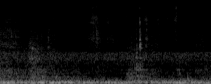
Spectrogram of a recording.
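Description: A ratchet tightening a car's oil drain plug, giving a few faint clicks over a steady low hum.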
